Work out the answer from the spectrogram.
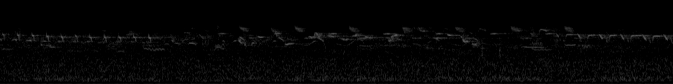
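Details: Woodlark singing at Šobes vineyard, Podyjí National Park, on 12 May 2016: faint, liquid, high notes in quick, loose runs, rising and falling over a soft background hiss.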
